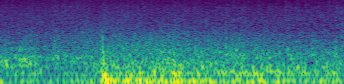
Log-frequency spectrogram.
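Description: Thunder cracks and rumbles.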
